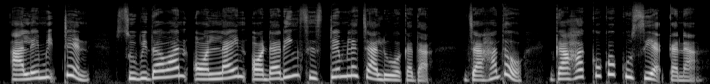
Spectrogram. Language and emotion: Santali, happy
